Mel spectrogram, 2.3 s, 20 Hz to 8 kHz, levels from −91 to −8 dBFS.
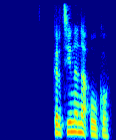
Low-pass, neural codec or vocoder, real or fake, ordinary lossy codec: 7.2 kHz; codec, 16 kHz, 0.3 kbps, FocalCodec; fake; MP3, 32 kbps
